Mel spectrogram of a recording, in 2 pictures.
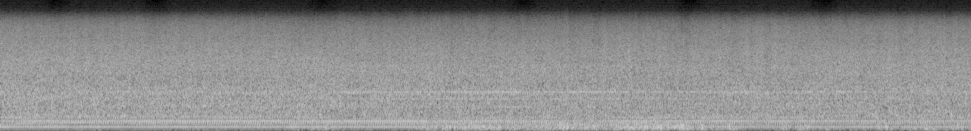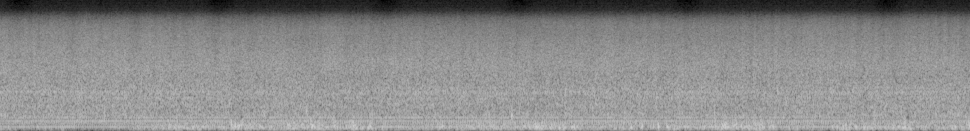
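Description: Motorboat underway: a steady engine drone under the rush of its wake water along the hull and wind buffeting the microphone.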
